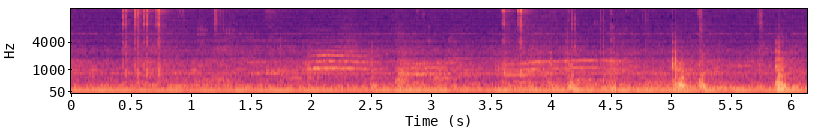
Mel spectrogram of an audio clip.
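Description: Computer mouse clicks while cells are selected and dragged, the two loudest taps about five and six seconds in, over a steady low hum. Two short, wavering high-pitched calls sound in the background about two and four seconds in.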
